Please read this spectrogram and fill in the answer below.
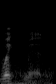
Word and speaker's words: WCMD: IMs carried by the A-10C include the joint directed attack munition, JDAM, and the wind corrected munition dispenser, WCMD, often pronounced Wick-Med.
